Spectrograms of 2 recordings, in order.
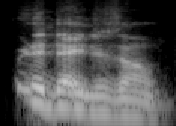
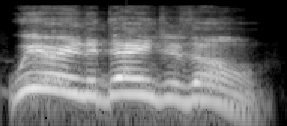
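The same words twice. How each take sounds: First: Very low and soft; hushed warning. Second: Loud proclamation. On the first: Warning the audience of danger, low and hushed. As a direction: drop it right down under your breath. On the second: Warning the audience of danger, loudly proclaimed. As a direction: belt out the warning. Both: Acted. Repeats catchphrase low, then loud.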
